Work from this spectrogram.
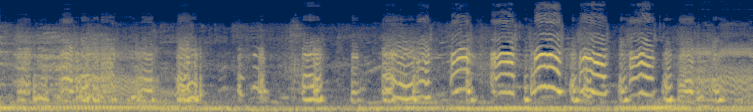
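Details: Three-day-old hungry street puppies nursing in a pipe cry out in rising-and-falling whines, arched squeals coming rapidly, louder and clearer toward the end, above a constant deep background drone.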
